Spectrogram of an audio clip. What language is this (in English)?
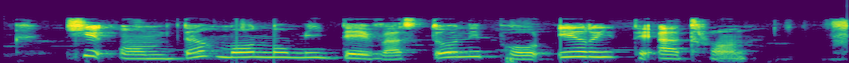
Esperanto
